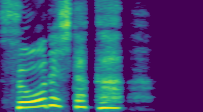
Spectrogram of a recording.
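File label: Accept, Japanese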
